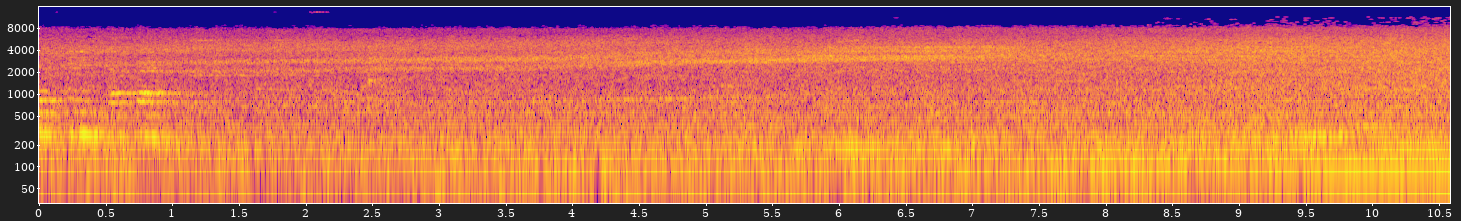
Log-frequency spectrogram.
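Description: Thunderbird limited express electric train pulling away at low speed: a steady rumbling hum with a faint whine that rises in pitch as it gathers speed, growing louder toward the end.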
